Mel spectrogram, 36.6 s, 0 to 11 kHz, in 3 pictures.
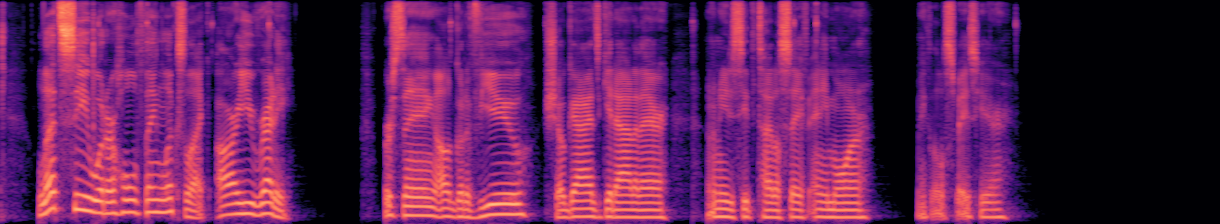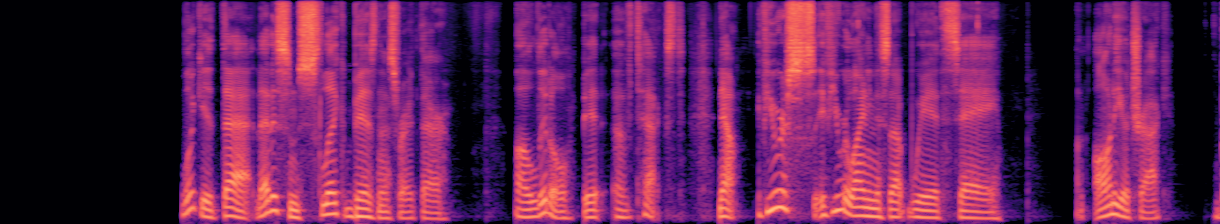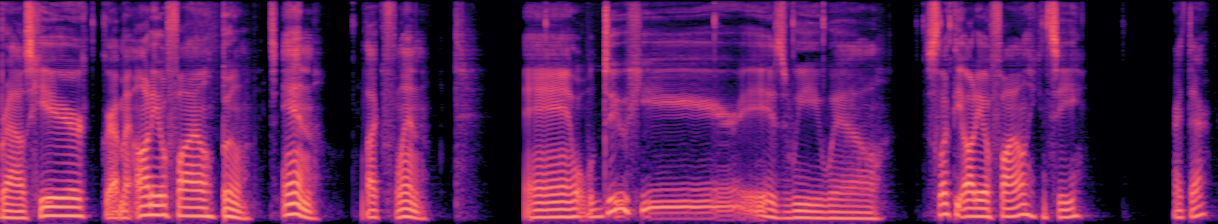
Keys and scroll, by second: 1.9 space, 7.5 space, 18.8 space.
